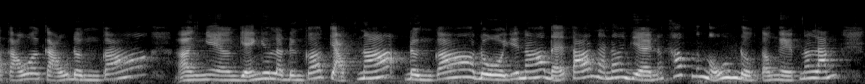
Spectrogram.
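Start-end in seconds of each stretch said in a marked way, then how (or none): none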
